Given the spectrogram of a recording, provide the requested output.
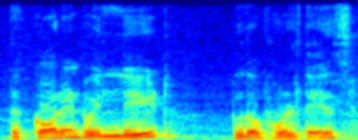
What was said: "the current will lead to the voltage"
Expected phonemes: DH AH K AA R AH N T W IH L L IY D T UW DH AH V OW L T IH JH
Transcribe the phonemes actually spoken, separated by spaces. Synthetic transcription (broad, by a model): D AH K AA R AH N T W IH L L IY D T UW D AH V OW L T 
